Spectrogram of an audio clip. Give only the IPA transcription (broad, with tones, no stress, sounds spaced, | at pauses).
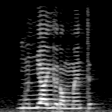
ɡ ũ˧ ɲ aː˦ j ə˨ ɾ ɔ˨ m ɛ̃˧ t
